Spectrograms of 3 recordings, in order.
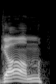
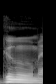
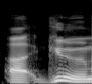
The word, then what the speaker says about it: GUM: So the next time you call support and it's being outsourced and you're using GUM, or I think it's pronounced GOOM, actually, GOOM, which is a big department store chain in Russia, you might be talking to an incarcerated IT specialist.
